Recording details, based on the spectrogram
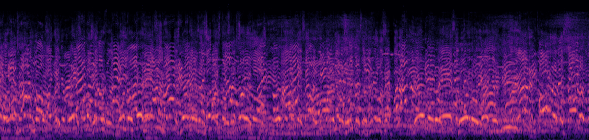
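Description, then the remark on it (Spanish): An angry mob shouting, a dense wall of many overlapping voices that stays loud and unbroken, with raised cries rising and falling through the churning crowd noise. “Y mientras huíamos de la turba enardecida, escuchamos a una señora gritar”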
